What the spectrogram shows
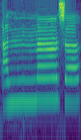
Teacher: Kemudian hukum alif lamnya dinamakan hukum alif lam syamsiyah karena alif lam menghadapi hukum syamsiyah yaitu nun. Maka cara bacanya alif lam tidak kita baca atau disebut dengan idgham syamsi · Maka cara bacanya alif lam tidak kita baca atau disebut dengan idgham syamsi, seperti an-nasa.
